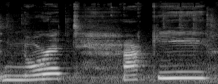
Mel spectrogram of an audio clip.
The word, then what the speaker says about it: Noritake: It's Noritake. I think that's how you're supposed to pronounce it.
